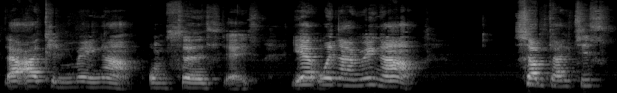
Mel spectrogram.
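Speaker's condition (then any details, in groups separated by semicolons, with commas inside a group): Facial palsy; can barely hear own speech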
